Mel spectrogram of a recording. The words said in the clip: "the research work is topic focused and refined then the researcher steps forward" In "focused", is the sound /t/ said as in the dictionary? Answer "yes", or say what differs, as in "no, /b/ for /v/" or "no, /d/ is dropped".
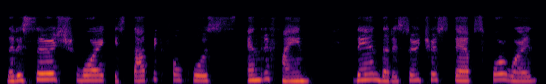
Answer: no, /t/ is dropped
